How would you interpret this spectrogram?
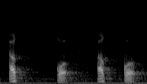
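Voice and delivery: "aq" with a stopped q and a small echo; qaf demo. Shown as a demonstration. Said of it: "that is the pronunciation of letter qaf".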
